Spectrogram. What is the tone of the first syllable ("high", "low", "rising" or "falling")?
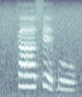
high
